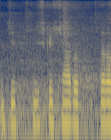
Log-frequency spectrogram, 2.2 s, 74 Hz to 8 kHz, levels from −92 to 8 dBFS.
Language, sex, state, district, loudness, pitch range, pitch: Hindi, male, Bihar, Saran, -19 LUFS, 115-130 Hz, 125 Hz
